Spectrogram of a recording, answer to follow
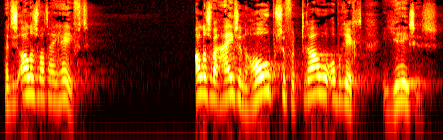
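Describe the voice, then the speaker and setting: A man's voice: high-pitched, lively intonation, unhurried. A man preaching a sermon in a church, emphatic and repeating words for weight. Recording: long hall reverb.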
